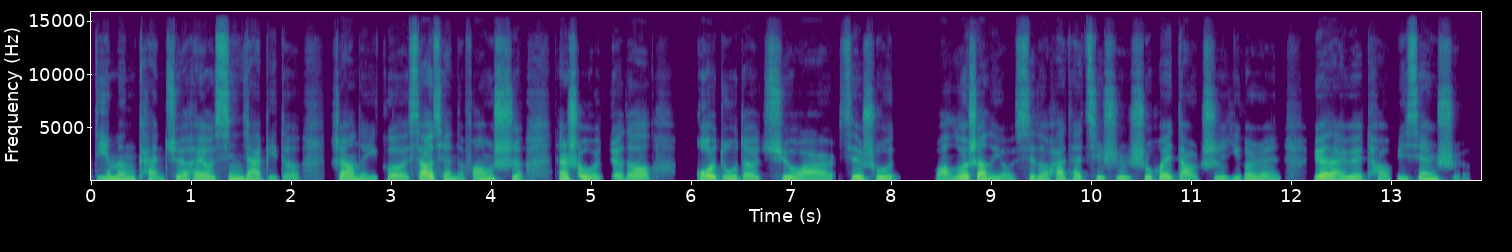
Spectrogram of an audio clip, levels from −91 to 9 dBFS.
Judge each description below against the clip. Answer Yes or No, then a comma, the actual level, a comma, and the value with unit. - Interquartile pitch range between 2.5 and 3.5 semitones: Yes, average, 2.9 semitones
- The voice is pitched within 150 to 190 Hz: No, high, 200 Hz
